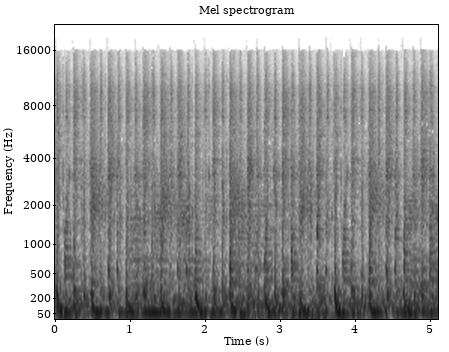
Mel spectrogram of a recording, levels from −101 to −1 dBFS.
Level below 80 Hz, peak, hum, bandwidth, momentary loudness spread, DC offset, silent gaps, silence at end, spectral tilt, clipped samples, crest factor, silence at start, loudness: -20 dBFS; -4 dBFS; none; 15.5 kHz; 2 LU; under 0.1%; none; 0 s; -5.5 dB/octave; under 0.1%; 14 dB; 0 s; -20 LUFS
